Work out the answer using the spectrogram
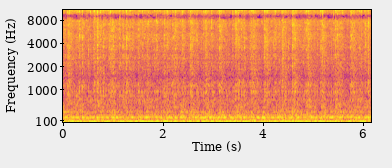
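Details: Morgan Machine-built V8 race motor (about 358), EQ heads, likely an Edelbrock Victor Jr two-barrel intake, 85 carburetor, started after sitting a week and a half with fuel line unhooked: loud choppy idle, steady cam lope, even firing; normal.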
